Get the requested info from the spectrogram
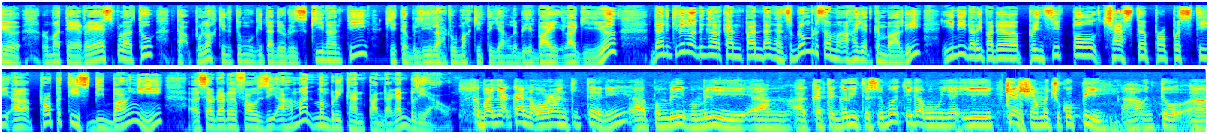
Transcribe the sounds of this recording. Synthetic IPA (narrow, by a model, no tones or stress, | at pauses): ərumaht̪eɾɛspulaʔt̪ut̪a̰ʔpulahkit̪at̪uŋɡukit̪aadəɾuskinãnt̪ikit̪əbəlilahrumahkit̪əjaŋləbɪhbaɪk̚laɡijədankit̪anaʔdəŋarkanpandaŋansəbəlʊmbərsamãaɦjat̪̚kəmbaliʔinĩdaɾipadapɾinsipəlt͡ʃast̪əpɔpəst̪iəpɾɔpət̪isdibaŋĩʔsawdaɾafawziahmat̪̚mə̃mbəɾikanpandaŋanbəlia̰wkəbaɲakanoɾaŋkit̪əniəpəmbəlipəmbəlijaŋəkat̪əɡoɾit̪ərsəbʊt̪ːidaʔ̚mə̃mpuɲaʔikɛsjaŋmə̃ɲt͡ʃukupiəunt̪ʊʔ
